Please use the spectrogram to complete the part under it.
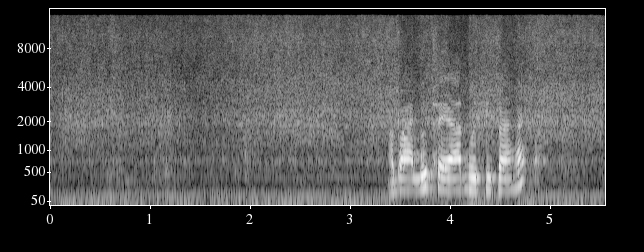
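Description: A wooden spoon scrapes and stirs food in a pan.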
